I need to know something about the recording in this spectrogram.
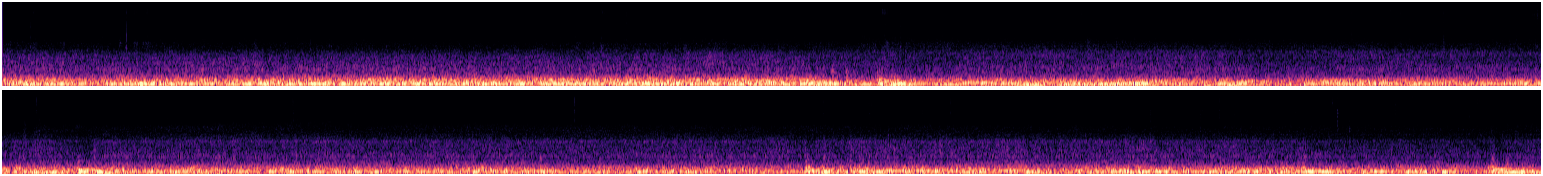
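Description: Steady low rumble of road noise inside a car's cabin while it drives at freeway speed.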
